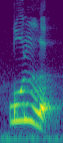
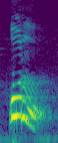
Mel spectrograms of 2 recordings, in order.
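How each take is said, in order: First: The final l is bounced with an echo. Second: The final l is held clearly without bounce. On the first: The speaker calls it wrong. "dipantul-pantulkan seperti ul" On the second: The speaker calls it right. "jadi harus jelas"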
